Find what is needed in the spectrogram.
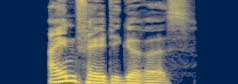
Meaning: strong/mixed nominative/accusative neuter singular comparative degree of einfältig
- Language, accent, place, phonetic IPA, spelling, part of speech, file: German, Germany, Berlin, [ˈaɪ̯nfɛltɪɡəʁəs], einfältigeres, adjective, De-einfältigeres.ogg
